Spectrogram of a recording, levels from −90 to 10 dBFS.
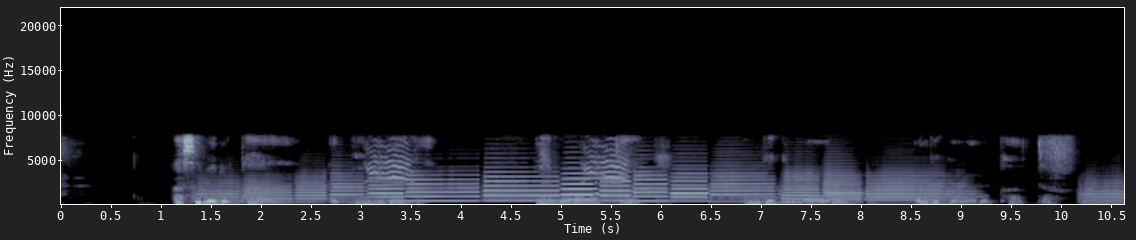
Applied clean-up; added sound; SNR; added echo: classical method Wiener filter.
